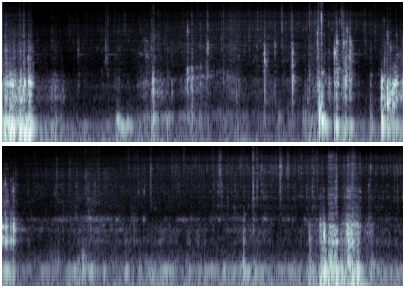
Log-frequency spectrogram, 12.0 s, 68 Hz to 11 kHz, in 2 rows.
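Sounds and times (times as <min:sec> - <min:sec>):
water splashing and sloshing: 0:00.0 - 0:12.0.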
